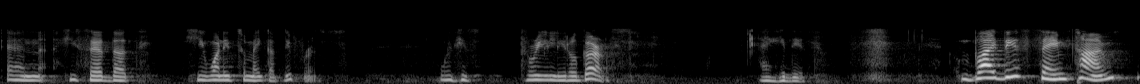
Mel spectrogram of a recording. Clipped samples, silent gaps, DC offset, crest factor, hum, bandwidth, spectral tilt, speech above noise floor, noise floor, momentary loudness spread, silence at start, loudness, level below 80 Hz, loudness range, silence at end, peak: under 0.1%; none; under 0.1%; 22 dB; none; 5.4 kHz; -8 dB/octave; 39 dB; -62 dBFS; 21 LU; 0.05 s; -23 LUFS; -64 dBFS; 13 LU; 0.15 s; -2 dBFS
